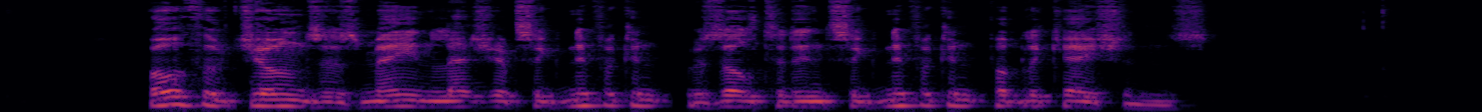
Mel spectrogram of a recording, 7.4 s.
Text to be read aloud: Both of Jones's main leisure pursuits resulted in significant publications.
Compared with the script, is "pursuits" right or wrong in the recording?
wrong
